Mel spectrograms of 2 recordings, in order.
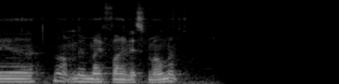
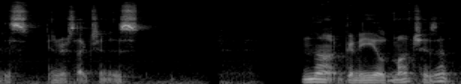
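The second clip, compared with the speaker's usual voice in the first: usual speaking voice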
